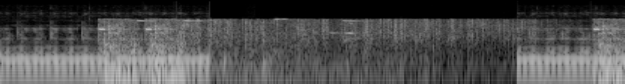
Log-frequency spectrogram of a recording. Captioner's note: clank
